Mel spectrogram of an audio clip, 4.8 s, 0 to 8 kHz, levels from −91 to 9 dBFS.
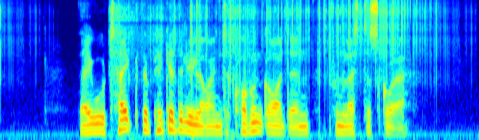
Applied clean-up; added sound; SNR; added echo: none; Crackle; 15 dB; none.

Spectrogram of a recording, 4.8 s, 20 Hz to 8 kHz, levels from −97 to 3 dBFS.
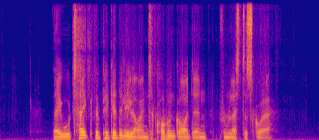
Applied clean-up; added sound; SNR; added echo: neural separator model SepFormer DNS4.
